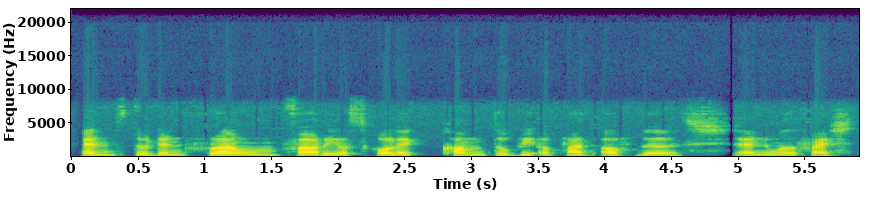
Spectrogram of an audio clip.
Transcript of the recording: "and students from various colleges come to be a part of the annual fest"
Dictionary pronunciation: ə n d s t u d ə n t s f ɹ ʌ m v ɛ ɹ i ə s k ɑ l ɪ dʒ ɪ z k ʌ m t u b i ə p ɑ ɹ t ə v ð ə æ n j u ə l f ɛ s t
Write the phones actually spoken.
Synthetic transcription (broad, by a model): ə n s t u d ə n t f ɹ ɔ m f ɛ ɹ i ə s k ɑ l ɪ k k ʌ m t u b i ə p ɑ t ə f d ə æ n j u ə l f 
